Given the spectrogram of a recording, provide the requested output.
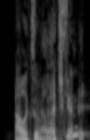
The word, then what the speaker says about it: Ovechkin: Also, how do you pronounce Alex Ovechkin's name? – Alex Ovechkin? – It's Alex Ovechkin, and I mean, we've moved on.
